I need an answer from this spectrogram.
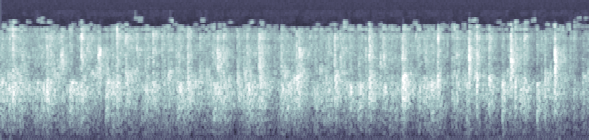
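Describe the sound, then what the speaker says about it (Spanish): A conference audience gives a round of applause to panelists after a roundtable, continuous crowd clapping heard at moderate distance over a low steady hum. "Creo que mis compañeros de mesa se merecen un aplauso"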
